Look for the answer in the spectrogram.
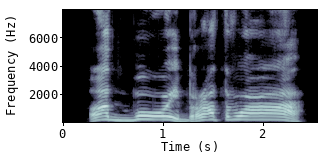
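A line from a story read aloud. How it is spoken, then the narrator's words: Yelled. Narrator (Russian): заорал Аристофан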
